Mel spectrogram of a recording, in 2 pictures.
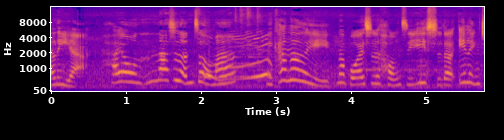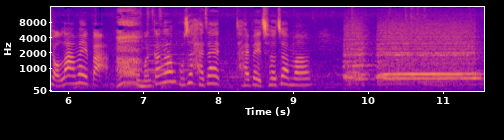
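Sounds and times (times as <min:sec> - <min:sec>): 
speech: 0:00.0 - 0:09.9
train whistle blowing as train is about to depart: 0:09.6 - 0:11.5.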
